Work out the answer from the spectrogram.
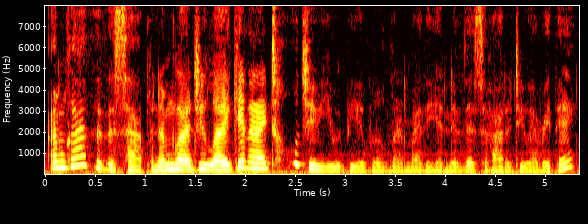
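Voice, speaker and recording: An audio roleplay performer plays an affectionate, excitable girlfriend in a casual ASMR scene, encouraging the listener as she teaches baking, with soft murmured asides. Her natural, mid-range voice has a breathy edge, and she talks fast.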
